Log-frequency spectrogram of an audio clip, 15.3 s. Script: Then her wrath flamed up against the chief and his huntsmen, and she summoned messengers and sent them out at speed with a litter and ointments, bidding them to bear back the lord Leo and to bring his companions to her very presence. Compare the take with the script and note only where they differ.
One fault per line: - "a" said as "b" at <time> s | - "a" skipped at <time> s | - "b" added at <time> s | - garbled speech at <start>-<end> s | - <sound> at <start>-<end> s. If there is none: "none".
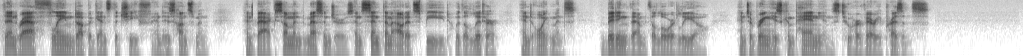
- "her" skipped at 0.2 s
- "she" said as "back" at 3.8 s
- "to bear back" skipped at 9.7 s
